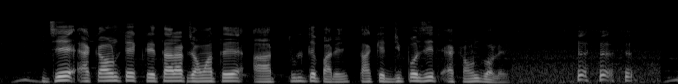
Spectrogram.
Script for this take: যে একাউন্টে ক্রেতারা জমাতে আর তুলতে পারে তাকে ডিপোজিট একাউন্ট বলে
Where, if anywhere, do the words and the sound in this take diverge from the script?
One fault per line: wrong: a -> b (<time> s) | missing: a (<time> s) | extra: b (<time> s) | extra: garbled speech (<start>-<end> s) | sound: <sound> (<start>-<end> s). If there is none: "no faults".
sound: laugh (5.8-6.4 s)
